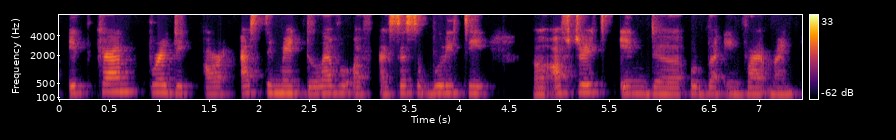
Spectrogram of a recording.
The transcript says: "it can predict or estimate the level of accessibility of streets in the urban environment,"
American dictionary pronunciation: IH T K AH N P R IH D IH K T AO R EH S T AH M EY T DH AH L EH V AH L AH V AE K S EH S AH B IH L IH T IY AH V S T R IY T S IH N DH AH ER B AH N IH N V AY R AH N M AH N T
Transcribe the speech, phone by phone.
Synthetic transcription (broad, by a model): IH T K AH N P R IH D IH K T AO R EH S T AH M EY T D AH L EH V AH L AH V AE K S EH S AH B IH L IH T IY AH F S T R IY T IH N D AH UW B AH N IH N V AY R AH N M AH N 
